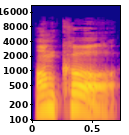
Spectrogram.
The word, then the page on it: encore: British English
